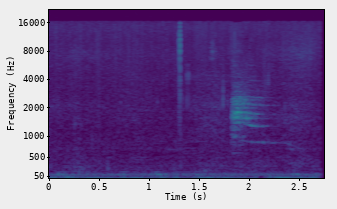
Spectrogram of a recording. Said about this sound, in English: Oh God, the cat's down here and it's gonna start meowing. Oh, here we go. Oh, I can hear it.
